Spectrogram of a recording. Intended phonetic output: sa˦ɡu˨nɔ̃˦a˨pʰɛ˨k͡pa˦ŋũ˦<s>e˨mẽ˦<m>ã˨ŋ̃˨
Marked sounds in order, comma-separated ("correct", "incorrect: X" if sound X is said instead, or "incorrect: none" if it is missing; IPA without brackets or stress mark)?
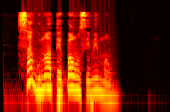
correct, correct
